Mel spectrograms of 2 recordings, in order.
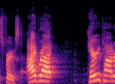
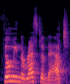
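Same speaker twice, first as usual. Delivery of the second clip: ordinary talk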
